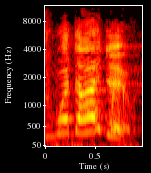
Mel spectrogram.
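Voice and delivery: high-pitched acted objection; indignant protest. Girl objects to God's accusation.

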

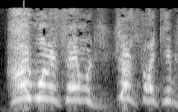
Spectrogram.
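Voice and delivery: high, loud, hammed-up demand; exaggerated shouted insistence; mock demanding customer. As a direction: imitate a customer bellowing an order.

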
